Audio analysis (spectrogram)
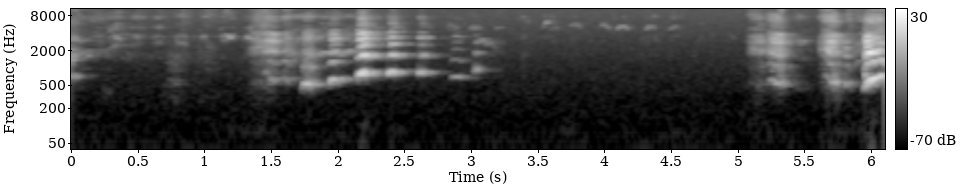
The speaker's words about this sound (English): I got the hiccups. Sorry about that, guys. Had the hiccups,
